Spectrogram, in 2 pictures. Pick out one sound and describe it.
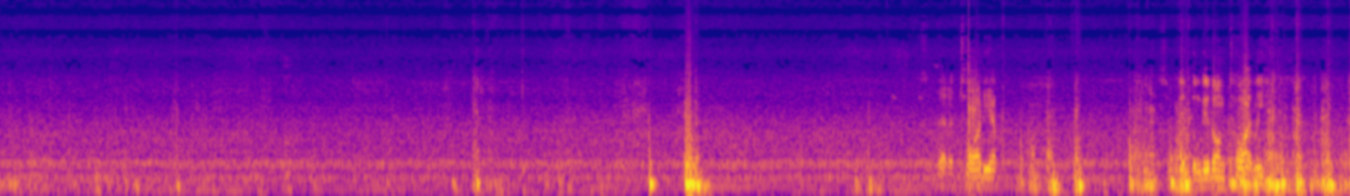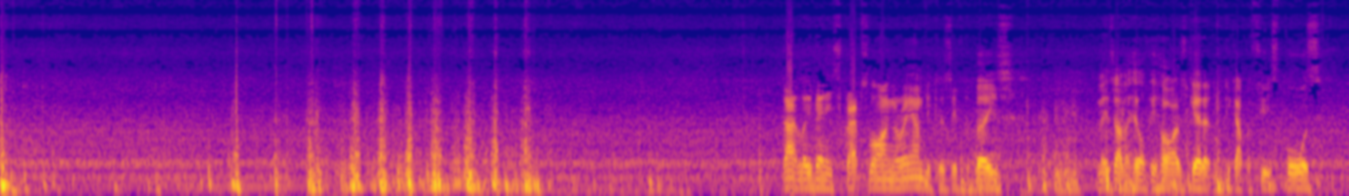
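Bees buzz steadily.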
